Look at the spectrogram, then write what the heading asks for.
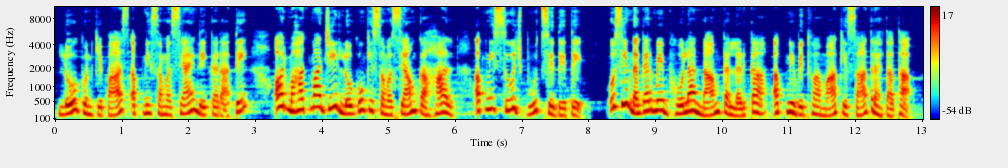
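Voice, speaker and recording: A woman reading scripted moral-story narration as a storyteller. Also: medium pitch.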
